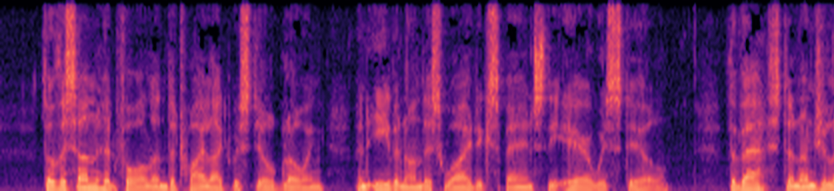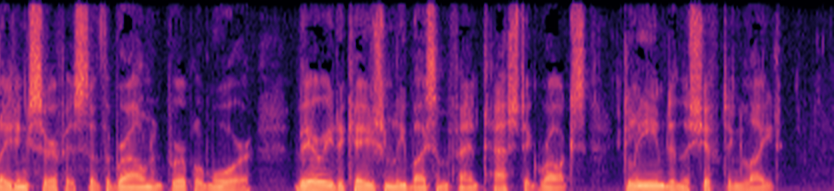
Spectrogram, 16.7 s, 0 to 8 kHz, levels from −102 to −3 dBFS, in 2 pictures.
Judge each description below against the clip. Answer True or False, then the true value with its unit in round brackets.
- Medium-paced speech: True (150 wpm)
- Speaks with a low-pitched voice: True (115 Hz)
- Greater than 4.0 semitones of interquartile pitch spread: False (3.1 semitones)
